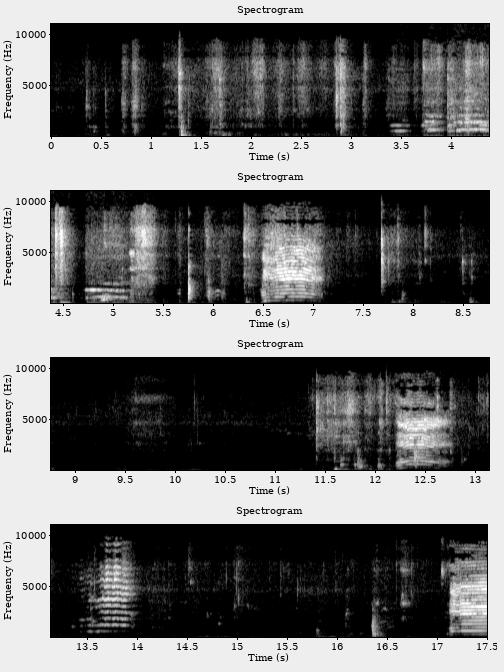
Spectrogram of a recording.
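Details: Goat bleating in a few wavering, quavering calls spread through the recording, separated by knocks, clatter and handling noises with quiet stretches between.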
